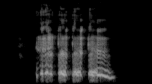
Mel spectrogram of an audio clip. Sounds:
Throat clearing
